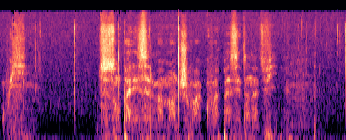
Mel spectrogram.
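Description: A man whispering right into the microphone, a short breath at the start and then about two seconds of whispered French, with breath pops and small mouth clicks picked up close up.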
